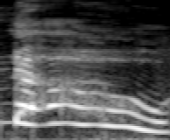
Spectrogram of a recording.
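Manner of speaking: high, despairing "No!"; anguished cry. Retold or imitated. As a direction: cry out like the play just failed. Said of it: "I can't imagine Houston going".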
